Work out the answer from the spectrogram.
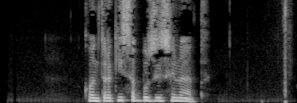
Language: Catalan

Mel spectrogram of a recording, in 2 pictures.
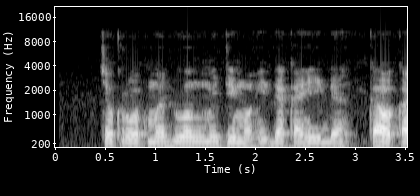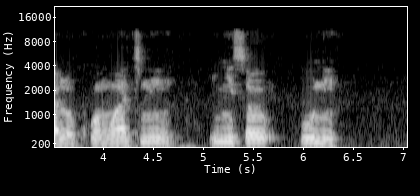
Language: Luo (Kenya and Tanzania)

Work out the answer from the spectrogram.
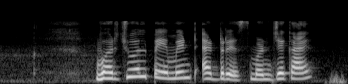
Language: Marathi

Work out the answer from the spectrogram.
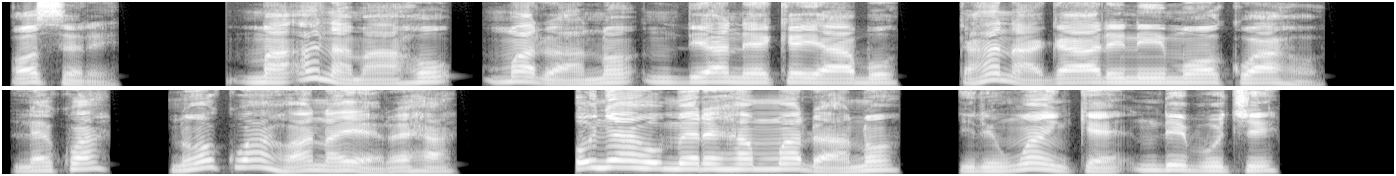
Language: Igbo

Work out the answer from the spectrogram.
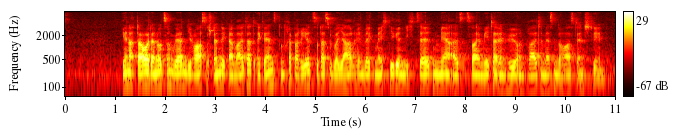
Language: German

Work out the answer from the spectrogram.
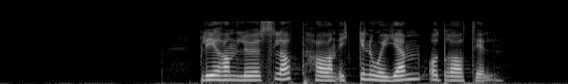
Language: Norwegian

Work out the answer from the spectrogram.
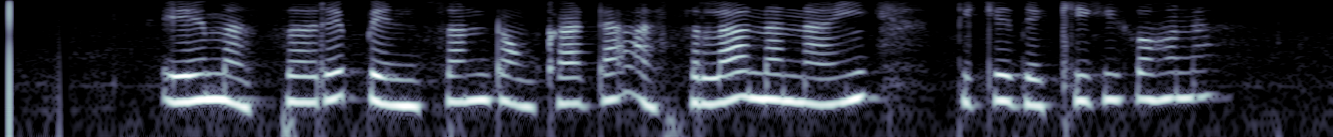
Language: Odia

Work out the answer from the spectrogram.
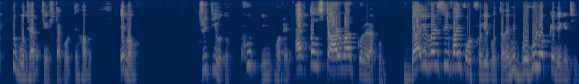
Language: Bangla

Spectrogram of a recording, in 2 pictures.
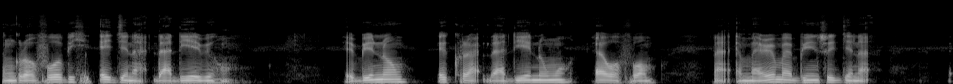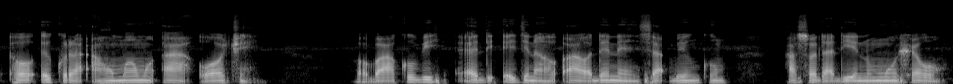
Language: Akan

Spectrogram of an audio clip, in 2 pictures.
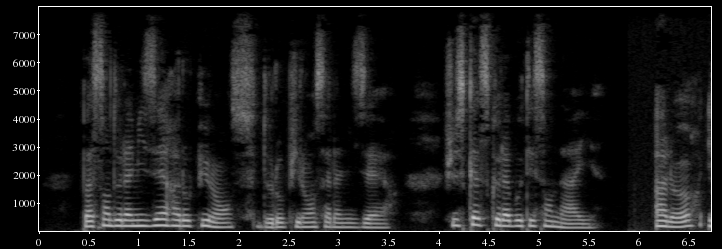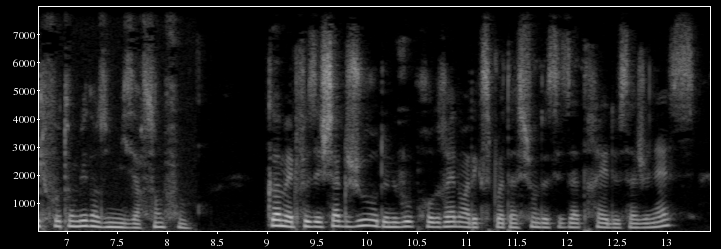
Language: French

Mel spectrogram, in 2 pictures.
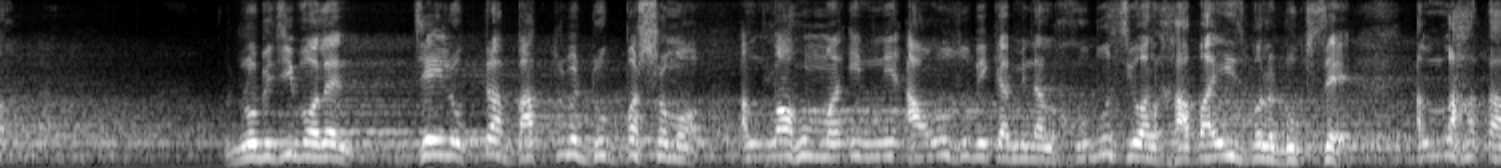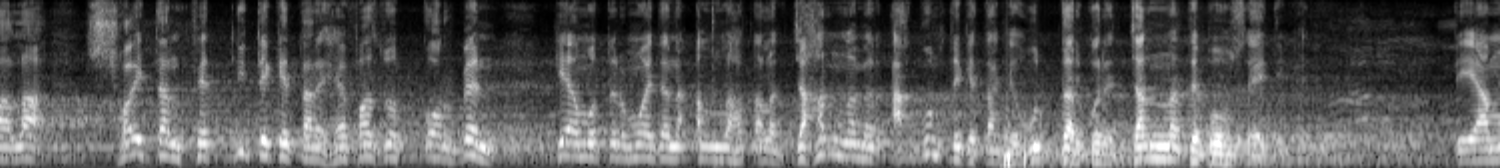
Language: Indonesian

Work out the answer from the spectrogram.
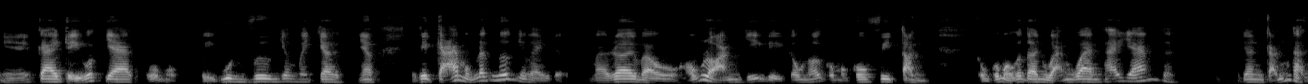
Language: Vietnamese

